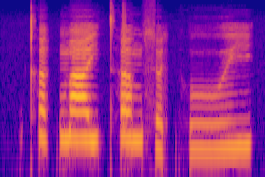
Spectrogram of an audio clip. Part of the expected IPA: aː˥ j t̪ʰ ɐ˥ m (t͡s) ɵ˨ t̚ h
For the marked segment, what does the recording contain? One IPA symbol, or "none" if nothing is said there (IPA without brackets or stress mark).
s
